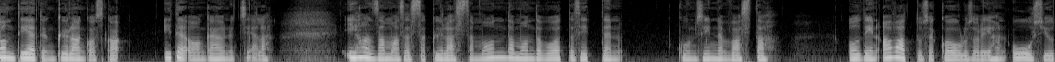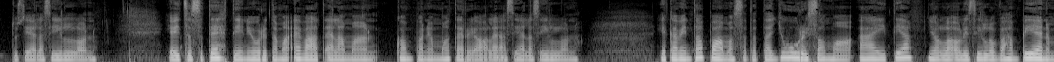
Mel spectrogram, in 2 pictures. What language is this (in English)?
Finnish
